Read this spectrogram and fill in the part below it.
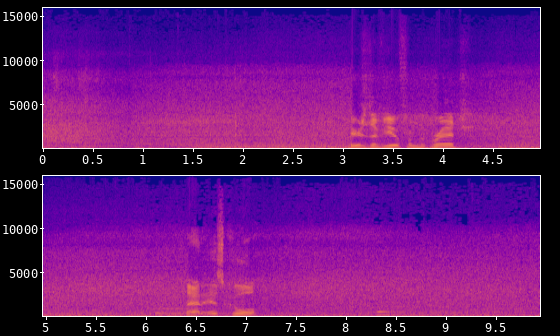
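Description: Water rushes and churns steadily over a low weir.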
